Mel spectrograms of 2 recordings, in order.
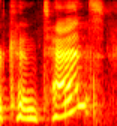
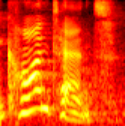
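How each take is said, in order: First: "content" said kun-TENT; "content" with weak first syllable, stressed TENT; stress on second syllable. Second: "content" said CON-tent; "content" with open O in stressed CON; stress on first syllable. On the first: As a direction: hit TENT in "content", meaning satisfied. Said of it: "is one way to say this word". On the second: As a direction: hit CON in "content", meaning information. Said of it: "is another way to say this word". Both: Shown as a demonstration.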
